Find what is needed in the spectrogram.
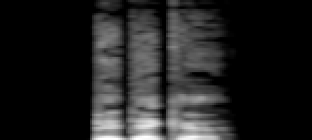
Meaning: inflection of bedecken: 1. first-person singular present 2. first/third-person singular subjunctive I 3. singular imperative
- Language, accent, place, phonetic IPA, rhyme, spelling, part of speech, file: German, Germany, Berlin, [bəˈdɛkə], -ɛkə, bedecke, verb, De-bedecke.ogg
